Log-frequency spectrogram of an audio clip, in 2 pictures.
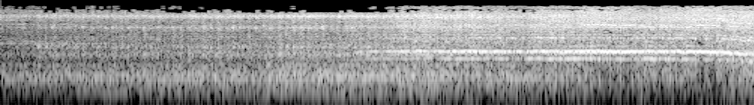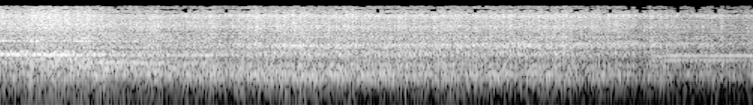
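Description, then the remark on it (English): In a radio dramatization of Charles Dickens's The Signalman, a train thunders past in a steady, loud roar and into a dark tunnel, a high screeching tone rising over it midway as the rumble swells, then easing slightly as it carries on. No one speaks. “It had smashed by like a wounded monster screaming in pain and disappeared into the dark tunnel.”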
